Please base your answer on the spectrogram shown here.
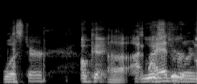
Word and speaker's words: Worcester: Uh Warchester. Yeah, it's pronounced Worcester.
